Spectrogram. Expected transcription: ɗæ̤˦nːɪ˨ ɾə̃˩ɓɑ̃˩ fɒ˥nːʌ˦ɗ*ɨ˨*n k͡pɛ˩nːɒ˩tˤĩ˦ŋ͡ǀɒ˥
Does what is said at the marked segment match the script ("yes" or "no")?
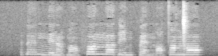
no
